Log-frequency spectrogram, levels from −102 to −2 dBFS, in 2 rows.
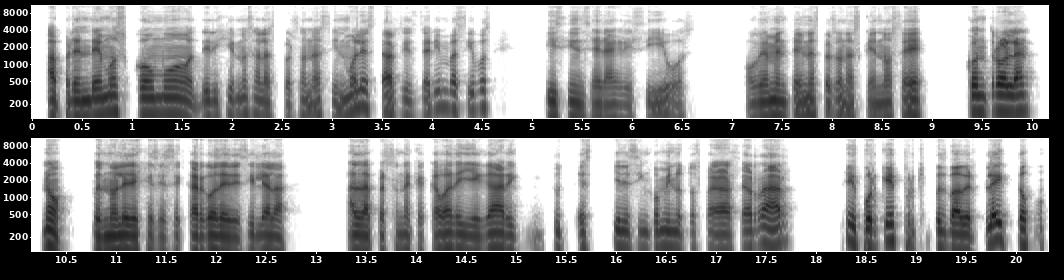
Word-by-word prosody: aprendemos 125 +5 +1
cómo 130 -3 0
dirigirnos 115 +5 -8
a 120 - -6
las 100 -3 -7
personas 65 +1 -9
sin - - -10
molestar, 165 +1 -2
sin 120 -3 -12
ser 160 +6 -7
invasivos 170 0 -8 0.5
y 110 -2 -2
sin 105 -1 -5
ser 100 -1 -7
agresivos. 90 -10 -9 0.5
Obviamente 110 - -1
hay 65 - -3
unas 65 0 -3
personas 60 0 -7
que 100 - -9
no 105 +1 -4
se 120 +2 0 0.4
controlan, 145 +1 +5 0.2
no, 130 -9 +4 0.2
pues, 105 - +1
no 105 0 +5
le 110 0 +7
dejes 105 -1 +2
ese 100 +1 -9
cargo 105 0 +4
de 105 -1 +6
decirle 105 +3 -1
a 105 - +4
la 100 -2 -1 0.6
a 110 - +2
la 105 -2 +4
persona 110 +2 -5
que - - -12
acaba 115 +2 +1
de 115 -1 +1
llegar 110 +2 +3
y 105 - -5 0.3
tú, 120 - -8
es 120 -1 -8 0.2
tienes 125 -3 -2
5, 125 -1 -7
minutos 120 -2 -4
para 110 -1 +1
cerrar, 140 +6 +2 0.5
¿y 165 - +3
por 140 +1 +3
qué? 170 +2 +4
Porque, 165 - -12
pues, 125 -1 -2
va 115 -1 +7
a - - +9
haber 110 -1 +3
pleito. 160 -4 +3
115 Hz, 170 wpm, -24 LUFS, 105-130 Hz, 0.6 s, a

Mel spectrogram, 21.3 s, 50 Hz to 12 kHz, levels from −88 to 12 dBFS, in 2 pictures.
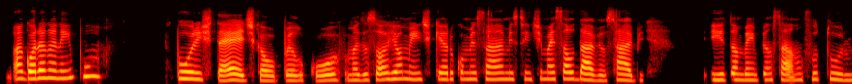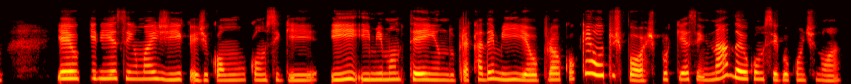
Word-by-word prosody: agora 280 +2 +5
não 310 - +1
é 300 - +1
nem 290 +2 -2
por 370 +2 -1 0.9
por 280 -1 +4
estética 210 -3 +2
ou 195 -1 -2
pelo 205 +1 -3
corpo, 215 +3 -2
mas 220 0 -4
eu 225 - -2
só 230 +1 0
realmente 255 -1 -2
quero 255 0 -1
começar 255 -1 -3
a - - -4
me 255 - -5
sentir 255 +1 -10
mais 260 0 -2
saudável, 240 -6 +1
sabe, 215 -2 -1 0.8
e 230 0 -1
também 230 -1 -2
pensar 235 0 -2
num 235 - -9
futuro, 245 -3 -6 0.7
e - - +4
aí 280 - +10
eu 285 0 +6
queria 285 0 0
sim 275 -2 -5
umas 270 +1 -1
dicas 240 -3 -2
de 220 0 -4
como 220 +2 -4
conseguir 220 0 -5 0.2
ir 250 +4 +3
e 245 -4 -1
me 240 0 0
manter 245 -1 +5
indo 225 -1 -5
pra - - -2
academia 240 -2 0
ou 215 - +1
pra 235 +2 -1
qualquer 485 - +1
outro 415 -1 +3
esporte, 210 - 0
porque, 250 0 -2
assim, 250 0 -1
nada 300 - +3
eu 275 -1 +8
consigo 235 -4 -2
continuar. 220 -2 -8
240 Hz, 155 wpm, -24 LUFS, 225-265 Hz, 0.9 s, aí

